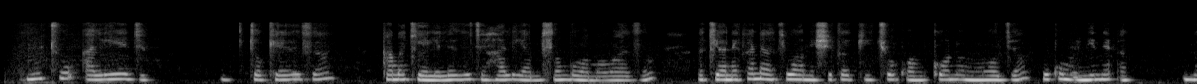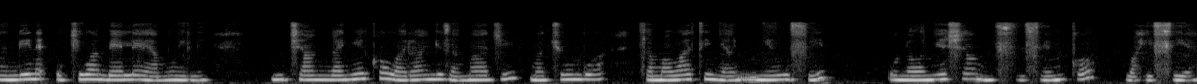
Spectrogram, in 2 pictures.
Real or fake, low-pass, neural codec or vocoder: fake; 7.2 kHz; codec, 16 kHz, 6 kbps, DAC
